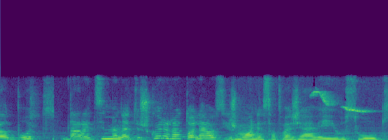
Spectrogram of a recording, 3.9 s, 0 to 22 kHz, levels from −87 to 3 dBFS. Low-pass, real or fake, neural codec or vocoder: 9.9 kHz; real; none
